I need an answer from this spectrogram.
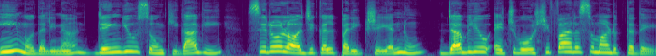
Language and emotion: Kannada, neutral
